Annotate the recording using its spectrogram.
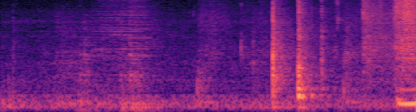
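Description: Gas hob burner being lit under a frying pan, a faint steady hiss, then three sharp clicks or clinks near the end.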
